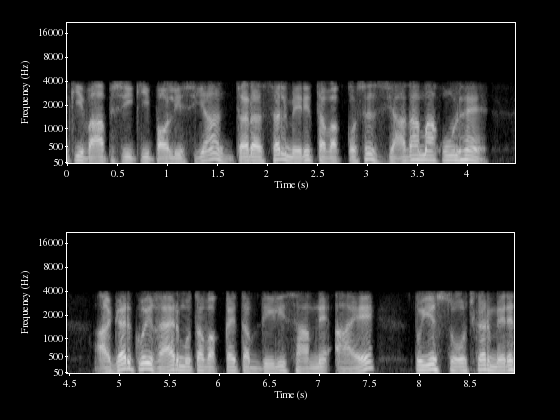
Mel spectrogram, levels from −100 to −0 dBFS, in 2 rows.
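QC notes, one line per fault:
Throughout: AMR narrowband mobile codec. The speech is squeezed through a pulse-driven vocal-tract model, so it sounds buzzy and synthetic, consistent with a mid-rate mode, and nothing gets past 3.8 kHz.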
